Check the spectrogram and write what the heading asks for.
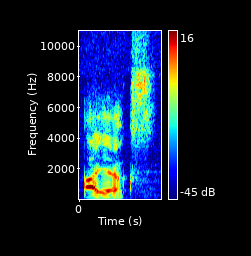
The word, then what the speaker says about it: Ajax: I like Jax. Or Ajax. That's the right pronunciation for it.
